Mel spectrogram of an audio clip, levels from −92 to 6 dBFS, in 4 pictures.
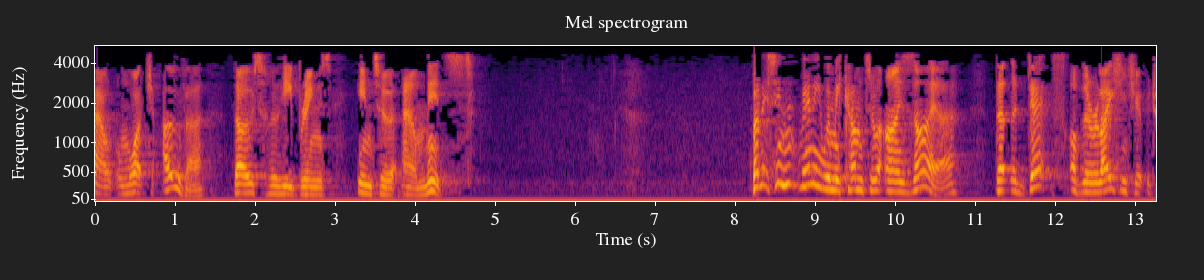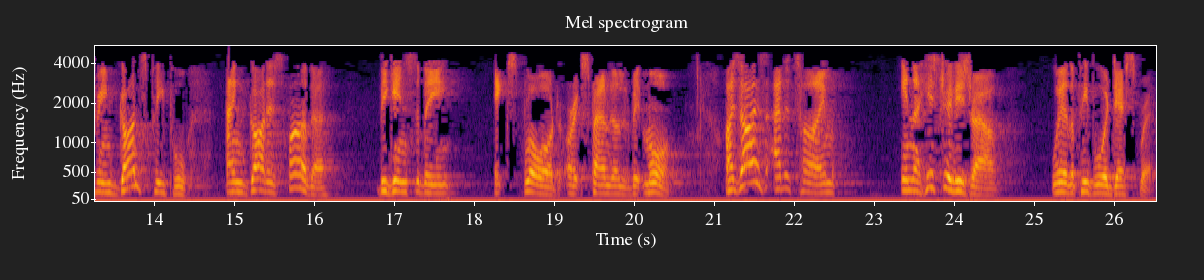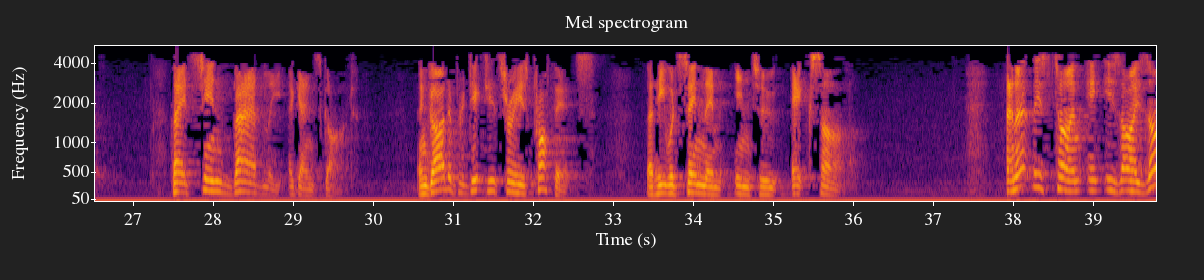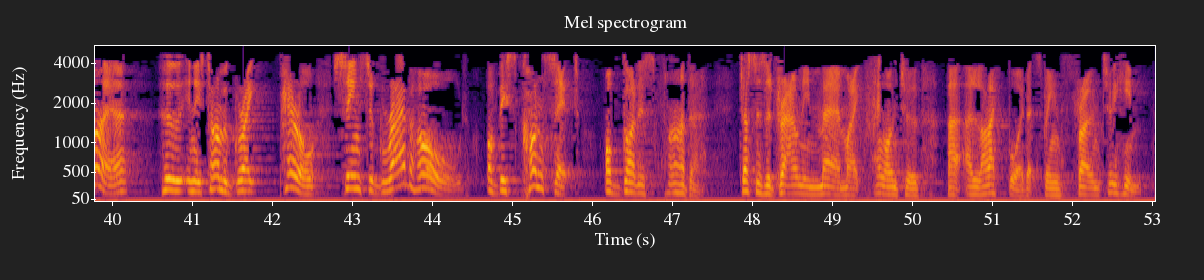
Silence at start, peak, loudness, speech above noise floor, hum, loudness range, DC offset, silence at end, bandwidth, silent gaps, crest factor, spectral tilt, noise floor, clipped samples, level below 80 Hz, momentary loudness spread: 0 s; 0 dBFS; -17 LUFS; 37 dB; none; 4 LU; 1%; 0.15 s; 5.4 kHz; none; 18 dB; -7 dB/octave; -55 dBFS; under 0.1%; -56 dBFS; 13 LU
